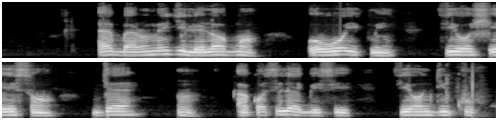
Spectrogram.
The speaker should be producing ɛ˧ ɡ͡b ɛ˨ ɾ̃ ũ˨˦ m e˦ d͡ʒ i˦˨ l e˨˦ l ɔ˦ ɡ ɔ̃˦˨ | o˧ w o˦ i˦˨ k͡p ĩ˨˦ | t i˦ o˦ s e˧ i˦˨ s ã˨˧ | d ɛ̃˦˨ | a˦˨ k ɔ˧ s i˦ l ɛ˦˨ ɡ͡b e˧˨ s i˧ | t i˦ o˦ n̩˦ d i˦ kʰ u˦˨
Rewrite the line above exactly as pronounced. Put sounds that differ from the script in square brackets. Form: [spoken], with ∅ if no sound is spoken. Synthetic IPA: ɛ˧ ɡ͡b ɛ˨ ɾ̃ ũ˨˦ m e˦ d͡ʒ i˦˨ l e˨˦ l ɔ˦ [ɡ͡b] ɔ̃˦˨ | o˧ w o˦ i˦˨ k͡p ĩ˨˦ | t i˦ o˦ [ʃ] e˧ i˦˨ s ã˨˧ | [d͡ʒ] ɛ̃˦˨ | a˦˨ k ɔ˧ s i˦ l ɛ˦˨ ɡ͡b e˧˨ s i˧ | t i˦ o˦ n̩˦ d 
